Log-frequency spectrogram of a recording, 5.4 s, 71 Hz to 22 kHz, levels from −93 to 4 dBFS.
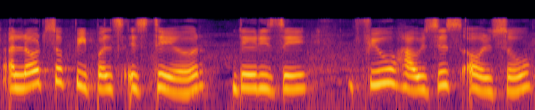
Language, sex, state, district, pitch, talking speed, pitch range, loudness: English, female, Haryana, Jhajjar, 230 Hz, 135 wpm, 220-270 Hz, -14 LUFS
